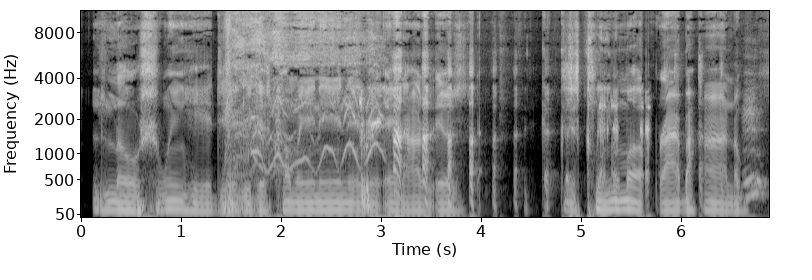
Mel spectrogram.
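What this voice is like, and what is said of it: Impression of fisherman Mark Davis. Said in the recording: “do a Mark Davis impersonation? ... we watched a video of Mark Davis, fisherman.”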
